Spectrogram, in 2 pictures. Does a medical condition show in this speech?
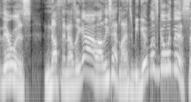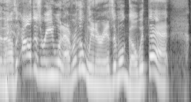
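No.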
